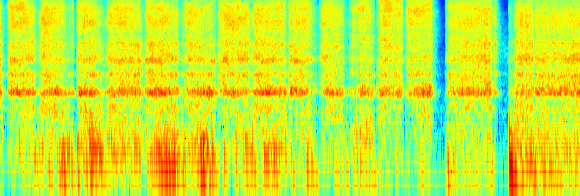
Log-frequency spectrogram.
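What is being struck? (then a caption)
Rolled sandpaper tube. A sheet of sandpaper rolled into a tube is scratched with long pointed nails in quick back-and-forth strokes. The result is a steady, gritty, bright rasping broken by brief dips between strokes, with two short silences near the end.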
